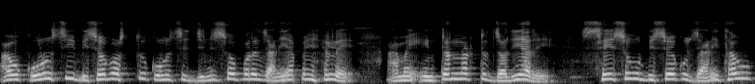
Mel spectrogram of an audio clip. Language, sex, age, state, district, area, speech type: Odia, male, 45-60, Odisha, Bhadrak, rural, spontaneous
